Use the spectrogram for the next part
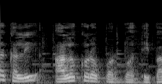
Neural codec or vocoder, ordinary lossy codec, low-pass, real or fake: none; none; 7.2 kHz; real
